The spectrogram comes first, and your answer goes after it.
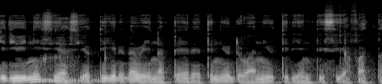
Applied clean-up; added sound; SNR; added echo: none; none; none; none.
